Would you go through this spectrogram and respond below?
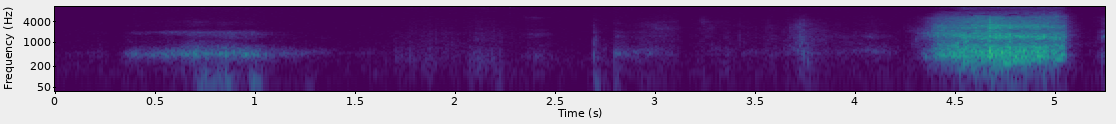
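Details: Sneeze with a bad head cold: a short inhaled buildup and faint breaths, then one loud, explosive wet sneeze.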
